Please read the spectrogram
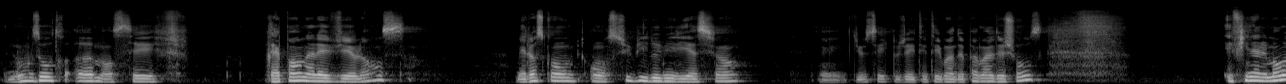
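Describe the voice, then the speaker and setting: A man's voice: fairly high pitch, unhurried, long pauses, a little mellow. A middle-aged man from Afghanistan with an Afghan accent, speaking as a guest at a public event. He is earnest and hesitant and often repeats words as he searches for them. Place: hall at a public evening event.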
